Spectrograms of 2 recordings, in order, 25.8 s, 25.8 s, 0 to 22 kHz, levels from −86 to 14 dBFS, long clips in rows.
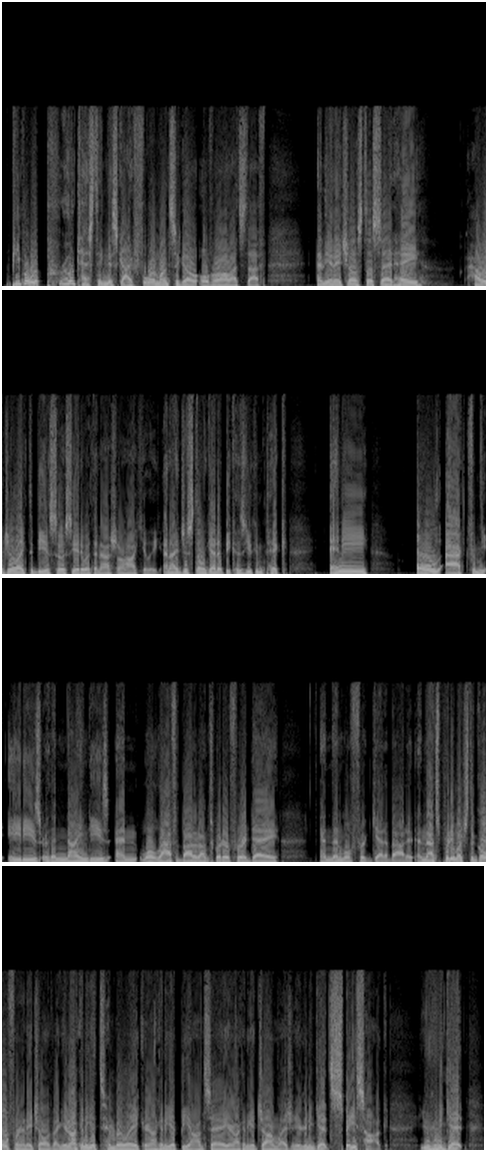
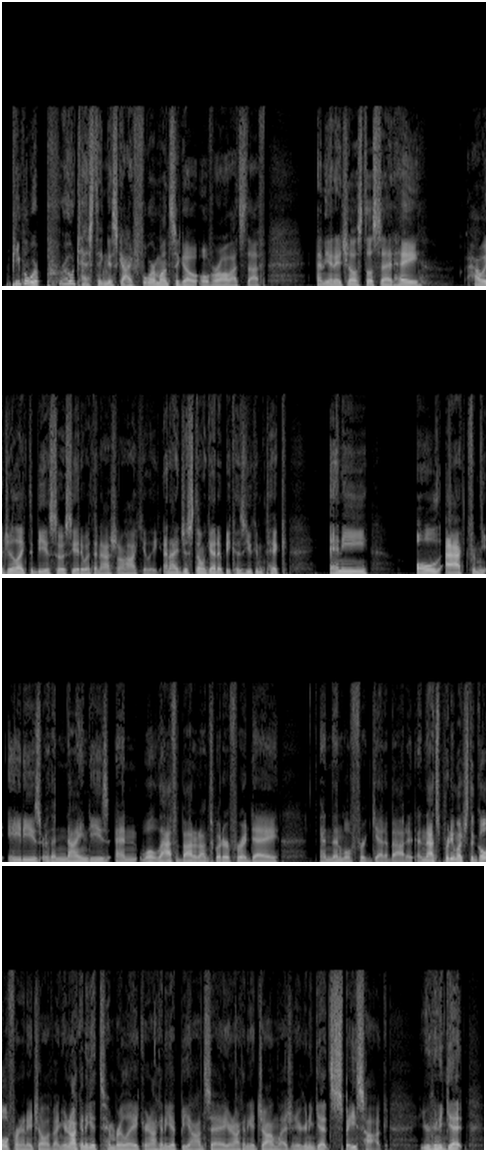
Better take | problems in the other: second | distortion; heavy; 15% of the sound clipped

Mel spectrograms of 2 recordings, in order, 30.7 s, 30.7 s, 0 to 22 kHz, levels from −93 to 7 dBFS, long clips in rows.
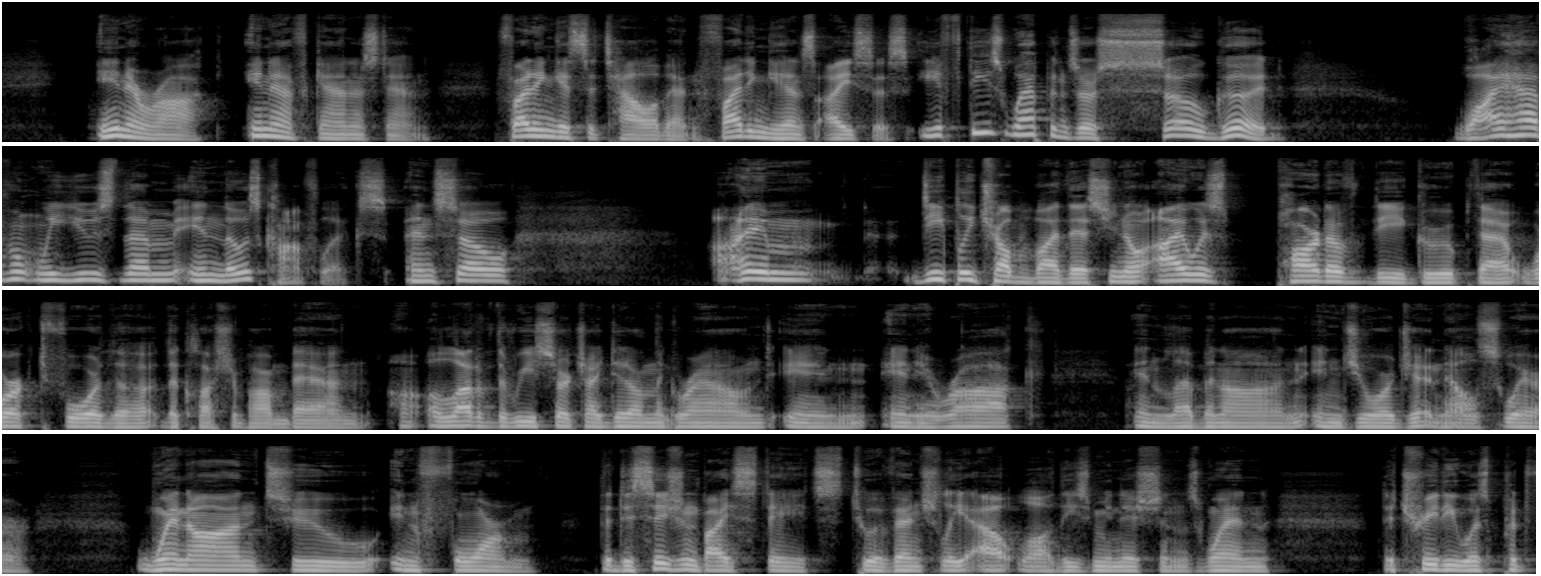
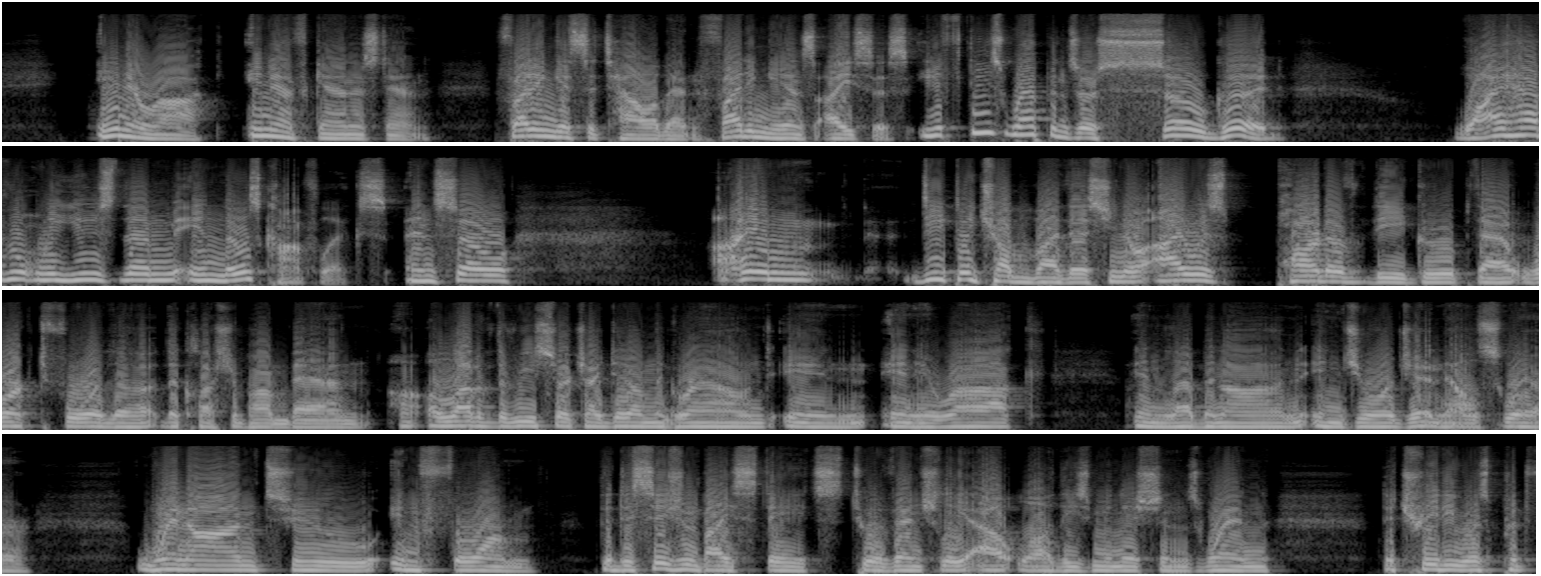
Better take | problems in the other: first | distortion; heavy; 21% of the sound clipped

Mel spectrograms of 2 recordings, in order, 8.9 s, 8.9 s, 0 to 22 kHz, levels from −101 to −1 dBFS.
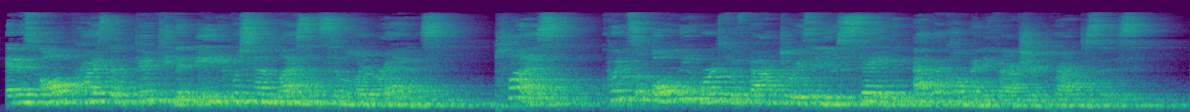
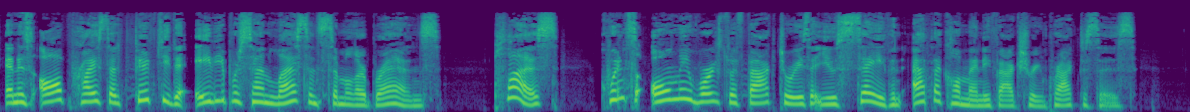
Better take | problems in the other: second | off-mic speech; far // room echo; strong; dies away in 1.9 s

